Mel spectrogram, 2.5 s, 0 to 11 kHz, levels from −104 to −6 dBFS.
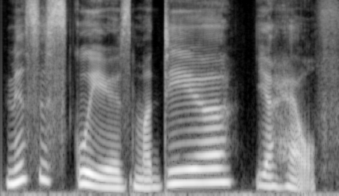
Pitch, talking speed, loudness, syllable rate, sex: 195 Hz, 140 wpm, -16 LUFS, 2.5 syllables/s, female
